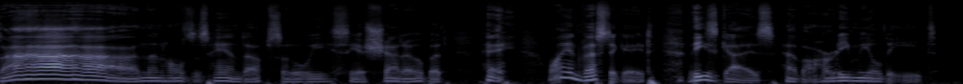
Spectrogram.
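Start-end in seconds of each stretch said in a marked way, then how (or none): 0.0-1.3 loud high-pitched yelling.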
